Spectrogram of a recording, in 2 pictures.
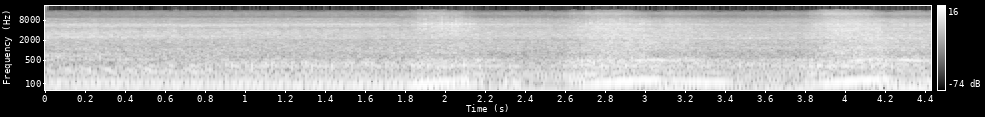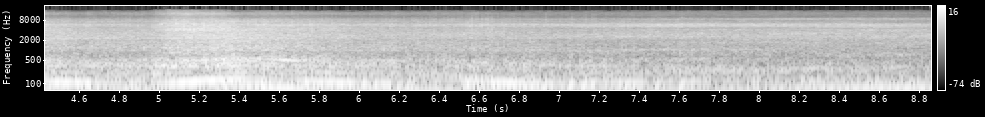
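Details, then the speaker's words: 1985 Chevy C10 V8 with a new custom exhaust and overdrive transmission, microphone at the tailpipe, gives a deep, steady rumble with four quick throttle blips and no puffing or ticking, a little loud; normal exhaust, no leaks. "you can kind of hear it back there but a little louder than I want it to be but it'll be okay"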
